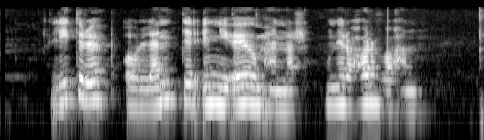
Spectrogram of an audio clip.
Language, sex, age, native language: Icelandic, female, 30-39, Icelandic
